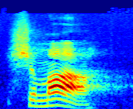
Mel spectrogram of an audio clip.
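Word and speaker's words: Shammah: Next, Jesse presented Shema, that's how it's pronounced, I believe.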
